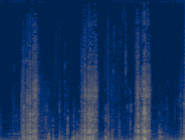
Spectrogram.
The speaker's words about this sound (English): Good crunch. And crunch in the winter is a good thing. We want that.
